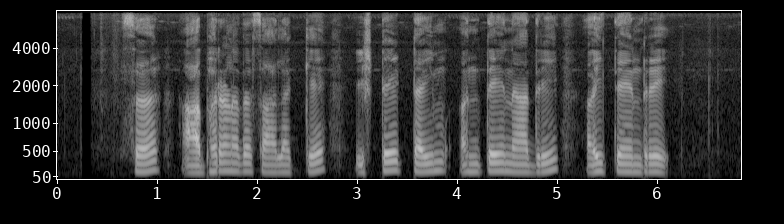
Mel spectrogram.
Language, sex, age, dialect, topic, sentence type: Kannada, male, 25-30, Dharwad Kannada, banking, question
